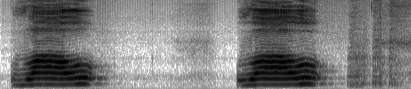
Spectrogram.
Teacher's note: دونوں ہونٹوں کی گولائی سے ادا ہوتا ہے یہ حروف ایک ہی ہے: واو، واو۔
